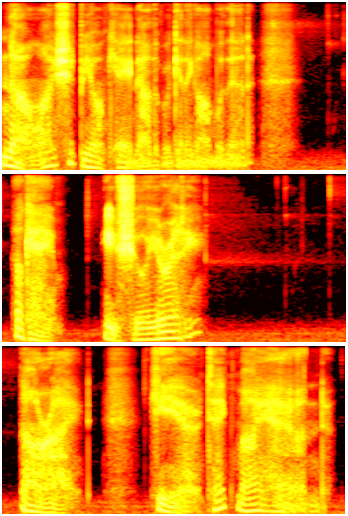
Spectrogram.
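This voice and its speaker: A very husky, breathy vampire acted by a man, newly turned and tender, in an intimate ASMR roleplay. The delivery is slow and halting, with gravelly fry at the edges and soft drops into whispering. The temper is gentle, careful and unsure. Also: fairly low pitch, sing-song, no room sound, exaggerated voice. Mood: nervous, gentle.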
